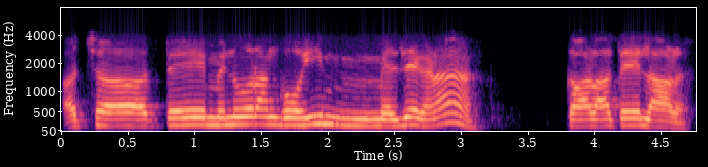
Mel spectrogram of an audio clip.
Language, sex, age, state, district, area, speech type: Punjabi, male, 18-30, Punjab, Gurdaspur, rural, conversation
